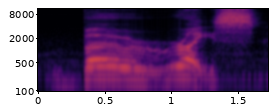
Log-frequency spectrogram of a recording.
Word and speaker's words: Bryce: But Bryce is how you pronounced my dog's name.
